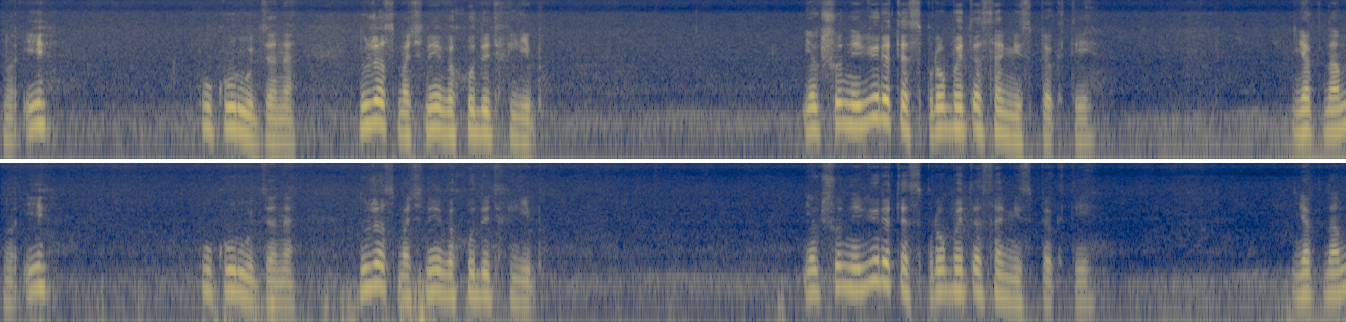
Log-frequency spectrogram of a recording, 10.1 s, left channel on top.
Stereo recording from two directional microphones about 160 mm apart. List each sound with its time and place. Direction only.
0.0 s speech: centre (ahead or behind)
1.8 s speech: centre (ahead or behind)
6.0 s speech: 10° left (ahead or behind)
9.7 s speech: 5° left (ahead or behind)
